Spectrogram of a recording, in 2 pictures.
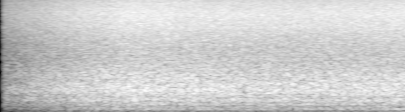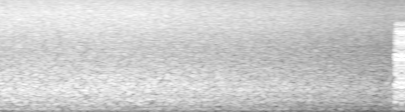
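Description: Steady rushing wind, fading in at the start and easing off a little near the end.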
